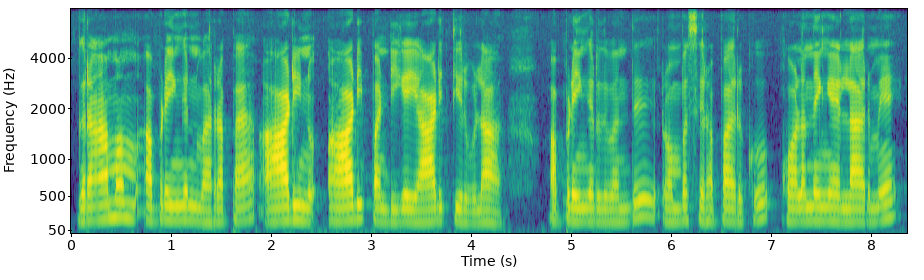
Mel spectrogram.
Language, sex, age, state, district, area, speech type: Tamil, female, 30-45, Tamil Nadu, Coimbatore, rural, spontaneous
